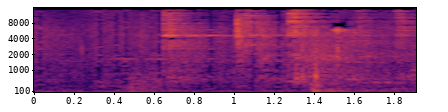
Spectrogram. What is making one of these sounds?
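Footsteps thud on a wooden floor close by.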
